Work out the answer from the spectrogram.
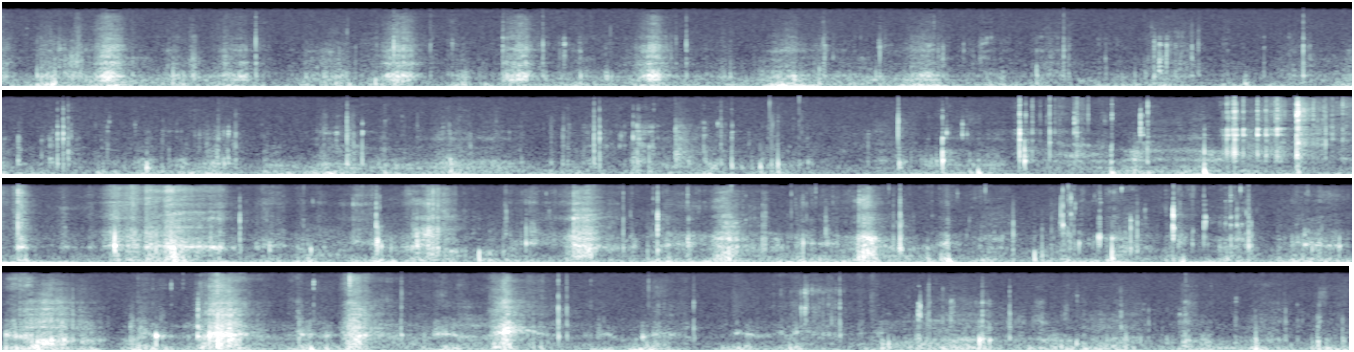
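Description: Crunching and chewing of dried strawberries coated in white chocolate, in irregular crackly bites, with louder runs of crunching about halfway through and again a little later.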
